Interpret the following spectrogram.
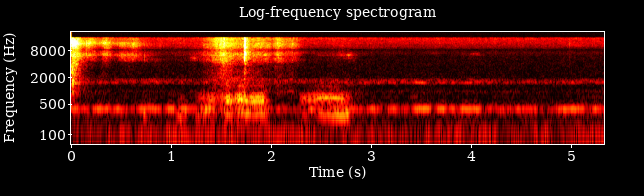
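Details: A 4-week-old bloodhound foster puppy gives two brief, wavering grumbles over a steady background hum.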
